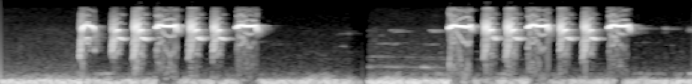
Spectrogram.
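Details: A cinereous tit in full, lively voice, used to tutor and stir other songbirds to sing. Two bright phrases of six or seven piercing high whistles in fast succession, separated by a pause, over a faint low hum.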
